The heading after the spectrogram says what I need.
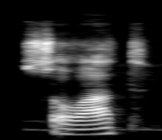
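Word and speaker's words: ساعت: con esa gutural y Cómo se dice reloj en persa por favor conteste quien quiera soat muy bien Ignacio soat soat lógicamente soat viene del árabe Pero bueno tiene un cambio fonético bien volviendo a lo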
